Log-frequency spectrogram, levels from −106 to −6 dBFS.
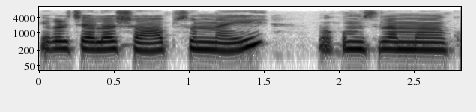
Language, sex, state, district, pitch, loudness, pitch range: Telugu, female, Andhra Pradesh, Srikakulam, 220 Hz, -14 LUFS, 215-230 Hz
